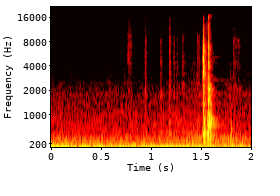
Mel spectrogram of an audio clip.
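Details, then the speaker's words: 48-volt EZGO golf cart that runs slow: the switch is flipped from tow to run and, after light ticks, the solenoid clacks with no pedal pressed, meaning it gets power immediately. A stuck or shorted solenoid can cause half-speed running. "the solenoid clicking, which means the solenoid is getting power as soon as you put it in tow."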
